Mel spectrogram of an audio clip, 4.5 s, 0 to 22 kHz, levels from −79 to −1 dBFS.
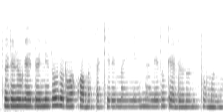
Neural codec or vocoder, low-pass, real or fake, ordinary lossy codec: none; 9.9 kHz; real; none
